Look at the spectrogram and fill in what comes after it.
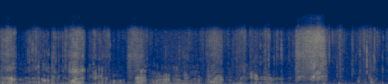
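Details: English Bulldog tackling a pumpkin, recorded on an Android phone, gives harsh, wheezy snorts and grunts in short bursts, with a longer, louder snuffling burst near the end amid rustling and scraping.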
